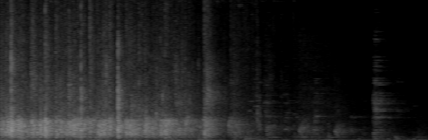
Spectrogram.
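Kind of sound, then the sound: crowd, audience applause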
